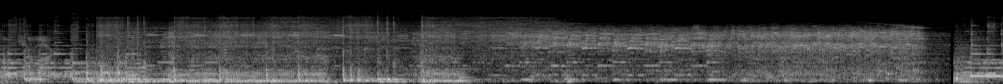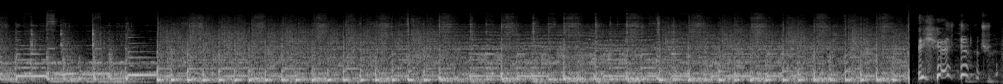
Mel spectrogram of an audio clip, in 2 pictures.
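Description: Band music with a drum kit playing, snare hits prominent. The music cuts off abruptly about nine and a half seconds in, starts again with a steady beat, and stops just before the end.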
